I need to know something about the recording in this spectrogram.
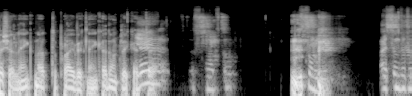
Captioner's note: cough and clears throat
